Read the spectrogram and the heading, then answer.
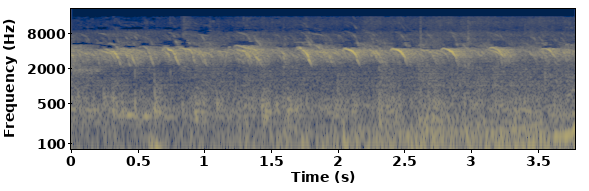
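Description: A crowd of baby chicks, newly arrived on a farm, peeps loudly and continuously in a brooder room, dozens of shrill, overlapping high chirps making a steady chattering din. No one speaks.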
